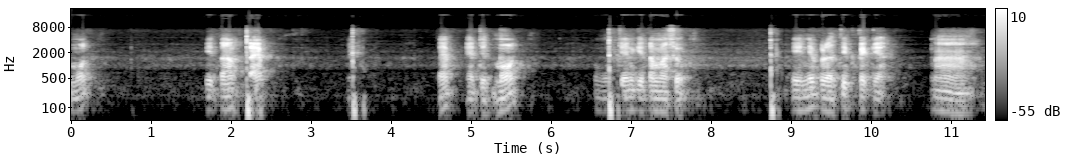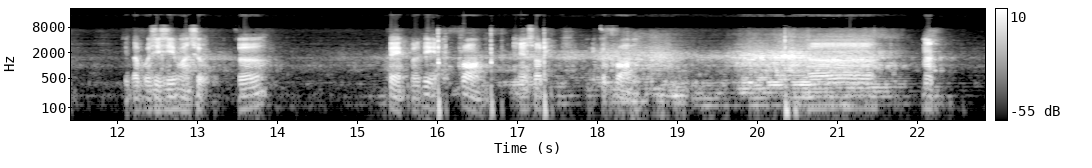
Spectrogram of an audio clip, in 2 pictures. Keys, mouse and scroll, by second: 3.5 Tab, 4.1 middle click, 6.0-6.4 scroll down 1, 8.6 KP_1, 12.4 middle click, 15.9 Tab, 16.6 Tab.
